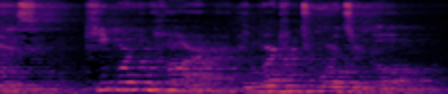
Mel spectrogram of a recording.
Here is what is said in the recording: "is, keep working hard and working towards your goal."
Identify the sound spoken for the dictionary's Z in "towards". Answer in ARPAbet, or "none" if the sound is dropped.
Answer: Z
